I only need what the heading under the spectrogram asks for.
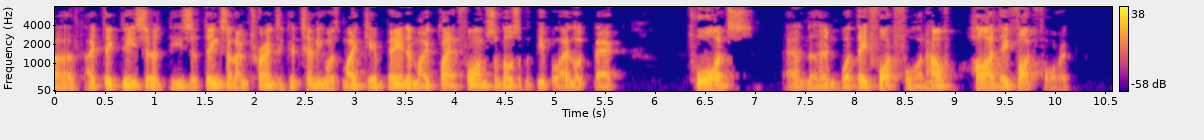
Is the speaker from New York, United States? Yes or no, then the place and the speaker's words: yes; Brooklyn, New York, United States; Oh, that's fine. I'm from Brooklyn. I've heard it all before.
